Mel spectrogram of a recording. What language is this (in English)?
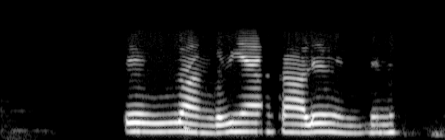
Punjabi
